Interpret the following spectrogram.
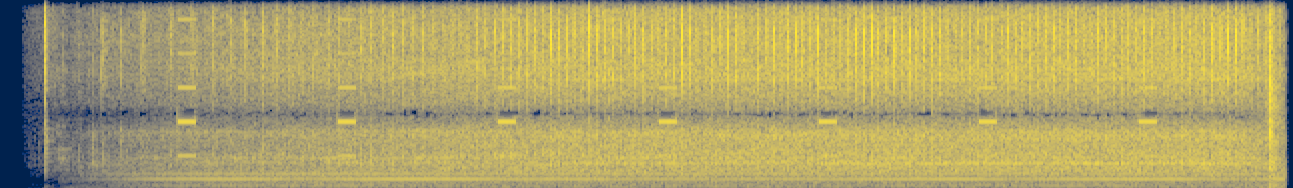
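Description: Old-film countdown leader sound effect: a steady noisy whir with a held hum tone and a short beep once a second, growing louder over the first seconds, then cutting off suddenly at the end.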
